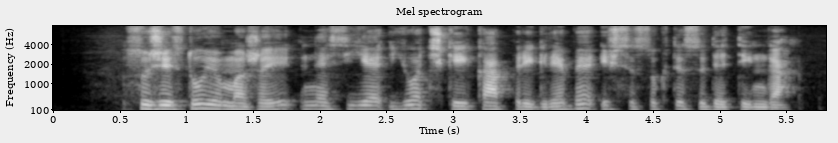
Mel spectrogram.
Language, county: Lithuanian, Panevėžys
